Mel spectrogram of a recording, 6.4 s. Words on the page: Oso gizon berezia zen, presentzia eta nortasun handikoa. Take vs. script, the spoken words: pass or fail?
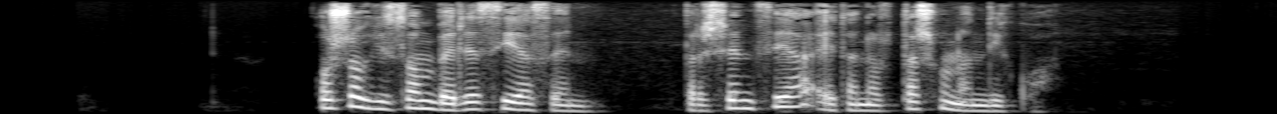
pass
